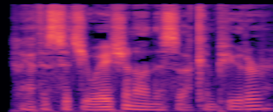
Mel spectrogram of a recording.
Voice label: quietly saying i got this situation on this computer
